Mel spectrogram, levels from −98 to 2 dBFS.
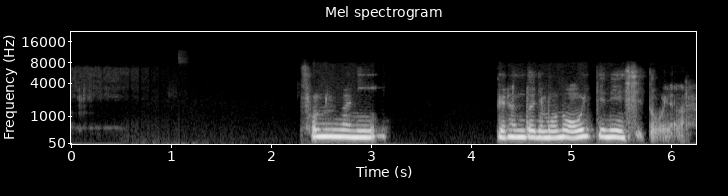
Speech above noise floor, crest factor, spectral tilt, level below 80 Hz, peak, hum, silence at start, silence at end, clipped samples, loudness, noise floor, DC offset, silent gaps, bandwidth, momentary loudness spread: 66 dB; 14 dB; -9.5 dB/octave; -68 dBFS; -4 dBFS; none; 2.4 s; 0.15 s; under 0.1%; -16 LUFS; -81 dBFS; under 0.1%; none; 6.4 kHz; 18 LU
